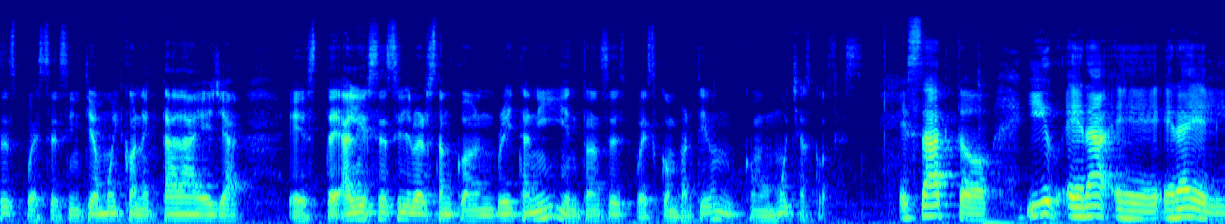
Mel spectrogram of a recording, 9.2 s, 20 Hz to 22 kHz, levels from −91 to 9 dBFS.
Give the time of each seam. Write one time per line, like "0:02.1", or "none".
none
